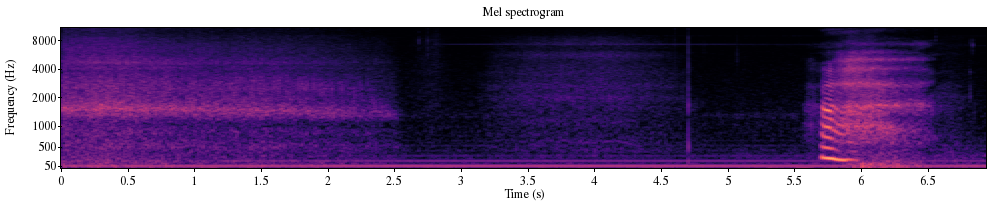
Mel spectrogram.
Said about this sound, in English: Nice deep breath.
